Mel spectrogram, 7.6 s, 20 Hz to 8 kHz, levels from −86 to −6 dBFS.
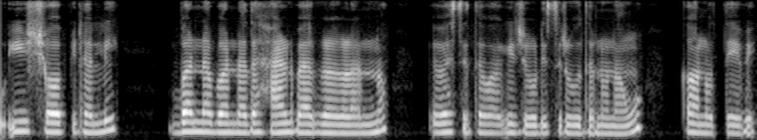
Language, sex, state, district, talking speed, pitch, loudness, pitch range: Kannada, female, Karnataka, Koppal, 80 wpm, 185 Hz, -19 LUFS, 175-195 Hz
